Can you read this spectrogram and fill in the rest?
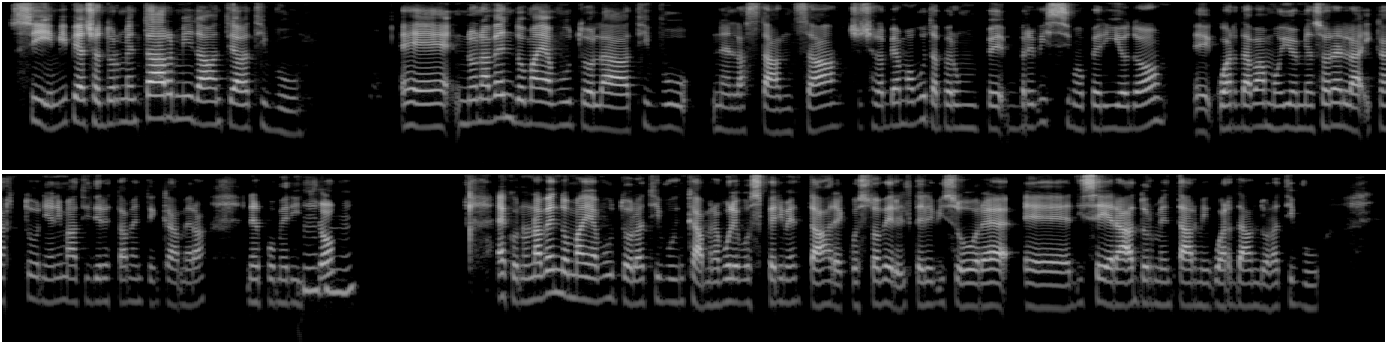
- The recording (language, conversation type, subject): Italian, podcast, Qual è un rito serale che ti rilassa prima di dormire?
- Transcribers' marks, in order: other background noise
